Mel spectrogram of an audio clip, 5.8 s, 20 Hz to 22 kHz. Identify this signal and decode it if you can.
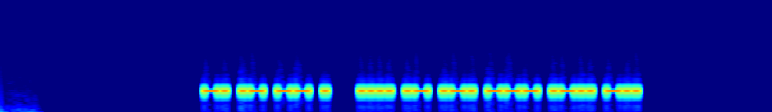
Morse code, heard as a keyed tone, about 36 wpm, 700 Hz. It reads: NAME HAROLD
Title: Practice QSO - Exchange 1 - Beginning - 35wpm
